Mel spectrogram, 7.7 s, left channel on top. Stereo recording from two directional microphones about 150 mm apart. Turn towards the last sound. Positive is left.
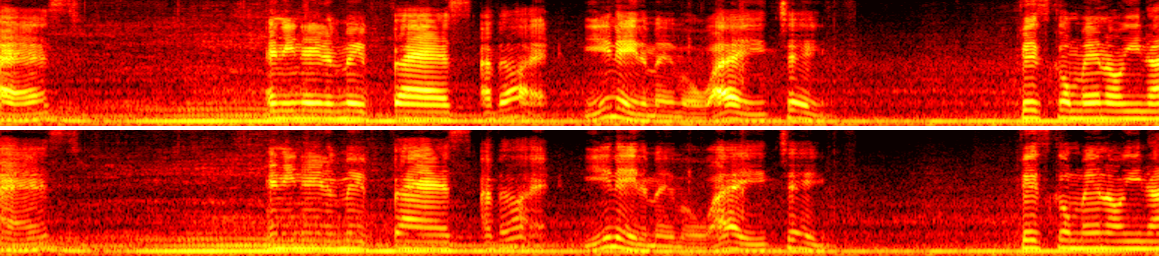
turn(degrees=0)  # may be behind; listen again after turning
